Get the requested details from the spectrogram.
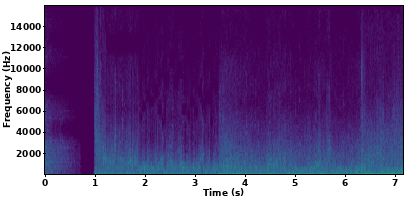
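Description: A deep rumbling roar rises and grows louder.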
